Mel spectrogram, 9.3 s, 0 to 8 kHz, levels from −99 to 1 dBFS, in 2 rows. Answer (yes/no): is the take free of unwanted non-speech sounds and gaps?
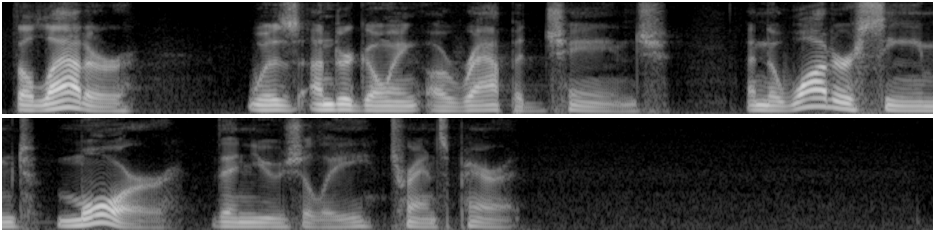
yes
